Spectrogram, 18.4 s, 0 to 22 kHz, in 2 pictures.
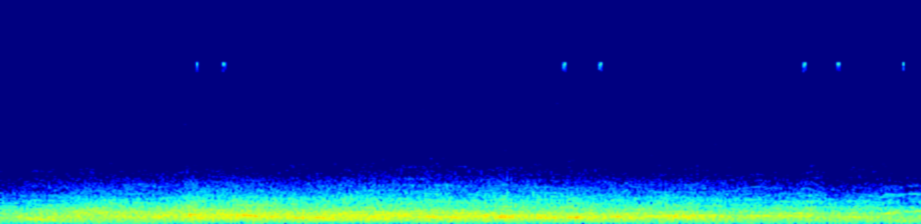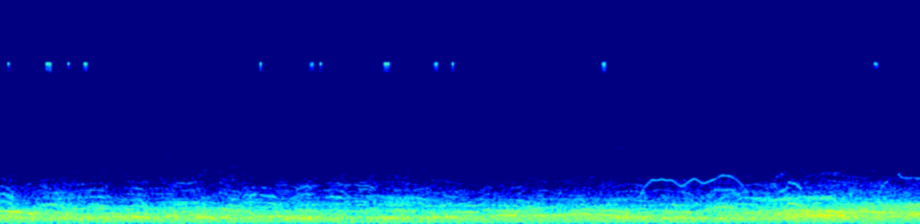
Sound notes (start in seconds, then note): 7.2 audience cheering continues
